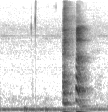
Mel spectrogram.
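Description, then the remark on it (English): Two quick, harsh coughs, one right after the other, breaking a near-silent stretch with a low background hum and no talking. “Now I'm going to cough.”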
